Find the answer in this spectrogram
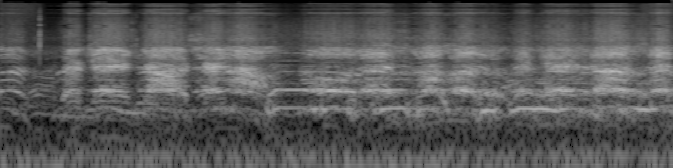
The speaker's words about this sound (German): Die Männer und Frauen, die hier nach der Todesstrafe für Kinderschänder rufen, scheren sich nicht um unsere Grundwerte.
